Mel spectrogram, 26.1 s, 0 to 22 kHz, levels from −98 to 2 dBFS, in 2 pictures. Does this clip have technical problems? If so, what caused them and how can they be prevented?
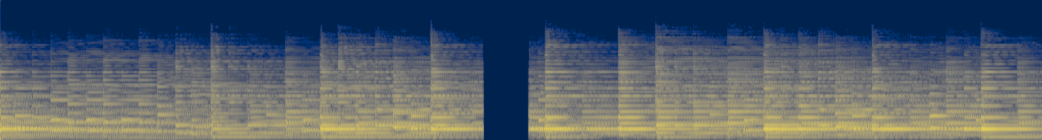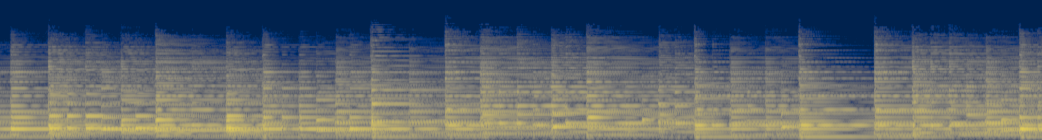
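Yes, there's a playback stall at 6.03 s: the sound cuts out mid-flow for about 0.57 s, resuming at 6.61 s. Likely the player starved for data or its thread got blocked. Bigger buffers and a higher-priority audio thread should prevent it.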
